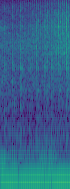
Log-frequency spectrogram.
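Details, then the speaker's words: Miata four-cylinder just reassembled with new coil packs and plugs, stalling with any throttle; rough idle with a regular knock over the low rumble, which the owner believes is rod knock, unconfirmed. "this thing's got rod knocked bad that's got to be rodnock"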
